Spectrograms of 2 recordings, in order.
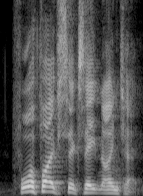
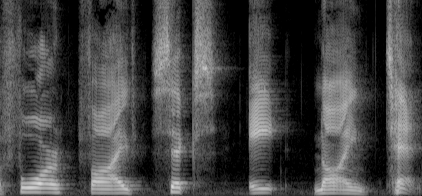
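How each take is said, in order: First: "four" to "ten" run together in one quick string; rattled off. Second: Each number from "four" to "ten" set apart by pauses; one by one. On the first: Recapping the dice numbers for a beginner, "four" through "ten" rattled off. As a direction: rattle off "four, five, six, eight, nine, ten" without pauses. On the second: Explaining dice to a beginner, "four" through "ten" spaced one by one. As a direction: count out "four, five, six, eight, nine, ten" deliberately. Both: Shown as a demonstration.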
